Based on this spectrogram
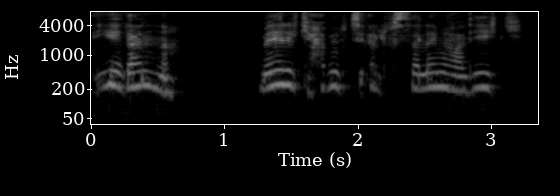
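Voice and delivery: mother answering her sick daughter, tenderly; caring mother. Acted. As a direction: soothe your little girl. Mother comforts sick child.

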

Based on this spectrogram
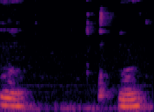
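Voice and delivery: ordinary talk

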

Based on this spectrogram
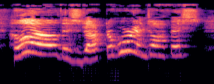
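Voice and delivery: high, loud receptionist greeting; bright phone greeting. A narrator's reading. Amelia Bedelia answers the doctor's telephone, loudly and eagerly.

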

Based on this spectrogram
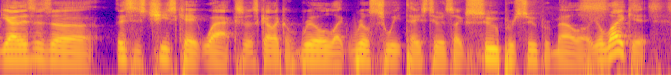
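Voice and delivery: mock dealer voice lowering pitch; friend's voice. Friend pitching wax, voiced low.

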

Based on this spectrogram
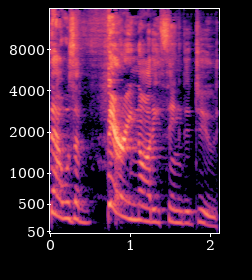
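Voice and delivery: loud scolding, key words hammered; mother really letting go; angry shout. A narrator's reading. Mother scolding son for hiding baby, angry shout. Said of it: "she shouted".

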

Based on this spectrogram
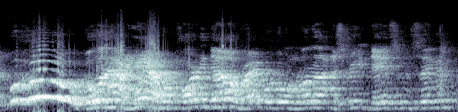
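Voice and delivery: whooping, very high and very loud; party-shouting like a freed man; wild celebration. Retold or imitated. Forgiven servant celebrating his cancelled debt, whooping wildly. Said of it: "He's like".

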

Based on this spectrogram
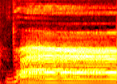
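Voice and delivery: low, drawn-out pretend belch; long fake burp. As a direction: fake a big giraffe burp. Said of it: "she should burp".

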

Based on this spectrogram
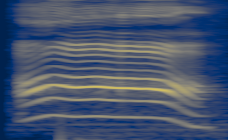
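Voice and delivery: high loud frightened scream; little fish shrieking at the shark. Acted. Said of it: "Sterling shrieked".

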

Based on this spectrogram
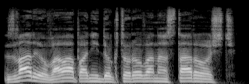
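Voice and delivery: loud, high angry outburst; angry snort. Acted. Manager scolding the old widow, loud and angry. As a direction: snap it out in irritation. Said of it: "parsknął nagle kierownik i gniewnie".

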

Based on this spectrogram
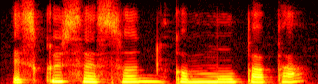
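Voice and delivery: high, hopeful little cub voice; young Simba. A narrator's reading. Cub asking his friend about his roar, high child voice. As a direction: ask in a small high child's voice. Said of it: "rugit le plus fort possible".

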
